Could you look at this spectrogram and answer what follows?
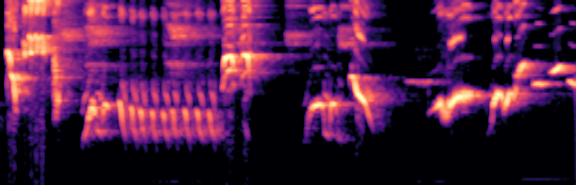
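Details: White-rumped shama song played as a lure for other shamas to answer: harsh burst, then a fast rattling trill, followed by sliding whistled notes rising and falling, ending in clear level whistles.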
